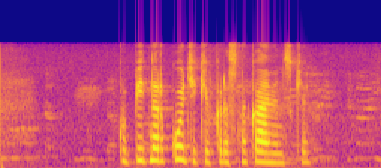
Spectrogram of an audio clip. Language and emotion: Russian, neutral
